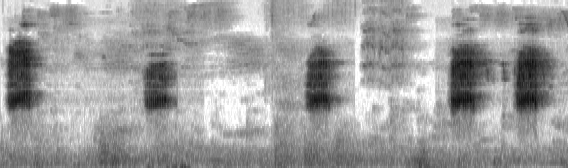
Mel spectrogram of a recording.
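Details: Series of five rasping toco toucan croaks, the first three spread out, the last two coming close together, over low ambient rumble.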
